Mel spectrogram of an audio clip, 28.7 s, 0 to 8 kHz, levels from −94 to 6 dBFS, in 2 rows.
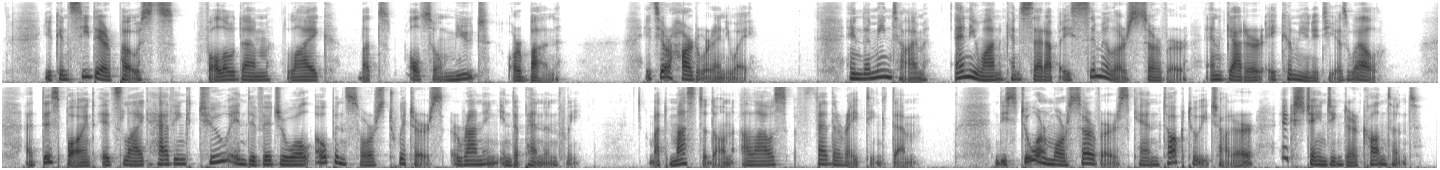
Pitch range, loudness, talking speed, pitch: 130-170 Hz, -22 LUFS, 135 wpm, 145 Hz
